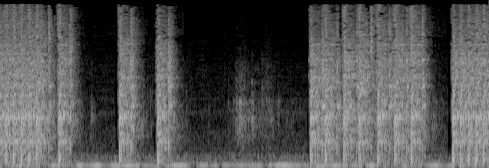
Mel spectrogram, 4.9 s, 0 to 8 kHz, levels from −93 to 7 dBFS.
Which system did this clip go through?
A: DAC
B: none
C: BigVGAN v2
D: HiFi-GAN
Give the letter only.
B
